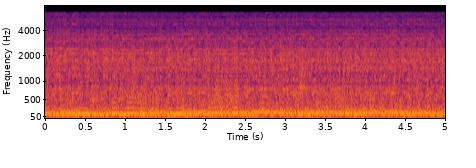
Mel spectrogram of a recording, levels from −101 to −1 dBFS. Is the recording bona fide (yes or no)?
no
